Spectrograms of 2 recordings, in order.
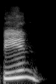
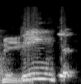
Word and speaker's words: Bing: You said Ben Crosby or No, Bing. Bing, like a Bing cherry.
